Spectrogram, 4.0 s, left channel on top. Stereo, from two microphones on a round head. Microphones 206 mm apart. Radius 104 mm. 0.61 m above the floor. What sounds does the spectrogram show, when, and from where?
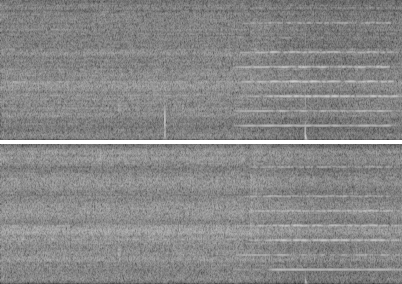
0.0 s running water: 35° right (ahead or behind), 1.0 m
2.3 s a violin: 5° left (ahead or behind), 2 m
